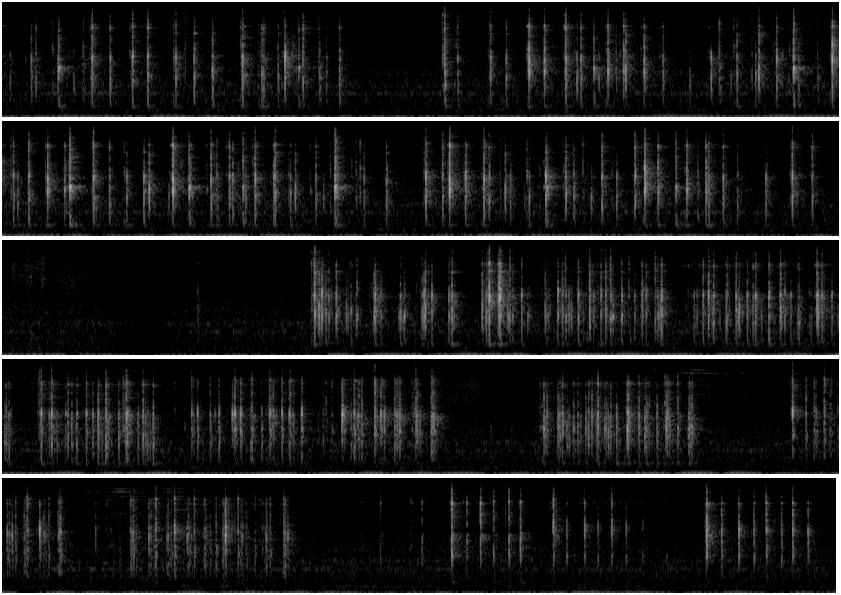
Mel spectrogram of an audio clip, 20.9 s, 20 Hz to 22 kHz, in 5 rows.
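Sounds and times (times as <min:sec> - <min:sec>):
mechanical keyboard typing: 0:00.0 - 0:08.3, 0:09.9 - 0:18.2, 0:18.8 - 0:20.9.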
